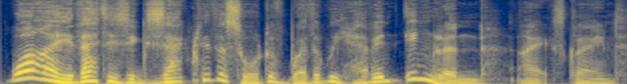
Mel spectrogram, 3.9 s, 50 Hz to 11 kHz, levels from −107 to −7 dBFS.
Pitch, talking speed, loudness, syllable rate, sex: 140 Hz, 215 wpm, -18 LUFS, 5.4 syllables/s, male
